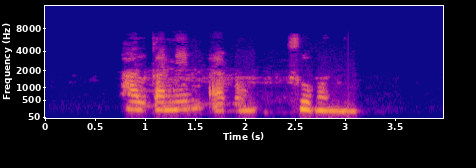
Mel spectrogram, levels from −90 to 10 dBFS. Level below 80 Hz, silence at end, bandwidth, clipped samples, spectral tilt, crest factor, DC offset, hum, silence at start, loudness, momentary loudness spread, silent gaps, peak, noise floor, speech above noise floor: -64 dBFS; 0.85 s; 7 kHz; under 0.1%; -7 dB/octave; 18 dB; under 0.1%; none; 0.75 s; -21 LUFS; 12 LU; none; -4 dBFS; -80 dBFS; 60 dB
